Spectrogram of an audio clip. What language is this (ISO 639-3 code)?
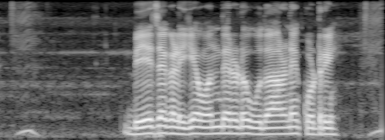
kan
